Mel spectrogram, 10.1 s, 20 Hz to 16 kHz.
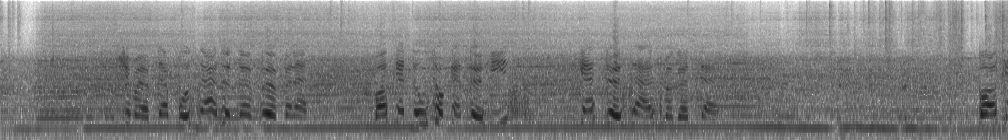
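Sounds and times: car engine running: 0.0 - 10.0
road and tyre noise: 0.0 - 10.0.

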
